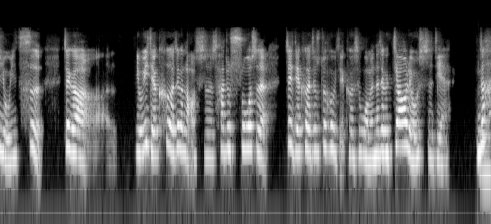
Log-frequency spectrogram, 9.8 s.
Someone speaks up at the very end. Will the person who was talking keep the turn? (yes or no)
yes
